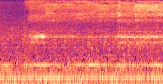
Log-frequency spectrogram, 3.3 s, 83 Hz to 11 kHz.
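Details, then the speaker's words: BMW 325i bought damaged at auction, just shut off after running with many leaks: steady hiss of escaping pressure with smoke; owner suspects the engine was cooked. "Okay, I really don't like that we instantly have pressure and smoke coming out, but that is not a good sign."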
